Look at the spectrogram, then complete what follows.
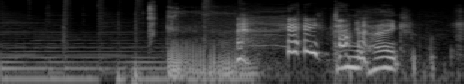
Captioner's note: horse passes gas, laughs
